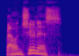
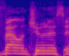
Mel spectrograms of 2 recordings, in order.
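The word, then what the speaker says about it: Valančiūnas: Jonas Valanciunas, and when you look at it and you start to go to the Eastern Block and work on your pronunciations, it's almost phonetically spelled. It's exactly how it should be pronounced when you look at it.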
